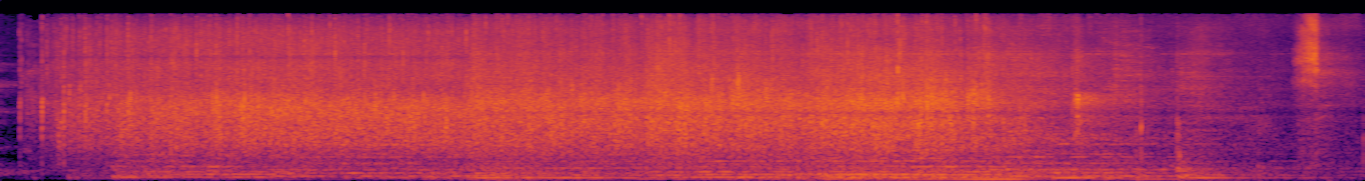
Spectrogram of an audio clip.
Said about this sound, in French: Je vous demande d'accueillir sous vos applaudissements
